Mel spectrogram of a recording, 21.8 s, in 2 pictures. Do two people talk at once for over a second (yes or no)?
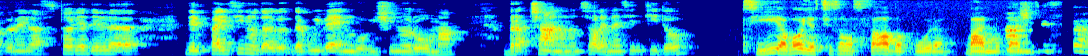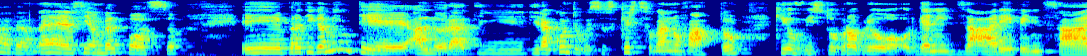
no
